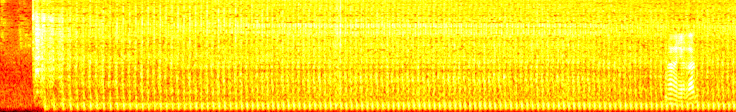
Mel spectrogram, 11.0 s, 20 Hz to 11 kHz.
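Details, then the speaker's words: 2012 Yamaha Byson carburetted, after full service with 10W-40 oil, oil filter and cam chain replaced; starts and settles into an even, steady idle, smoother and quieter than before with no rattle: normal start and idle. "itu lebih halus dari sebelumnya Endang mesin itu tidak mudah karena lebih mantap lah"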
